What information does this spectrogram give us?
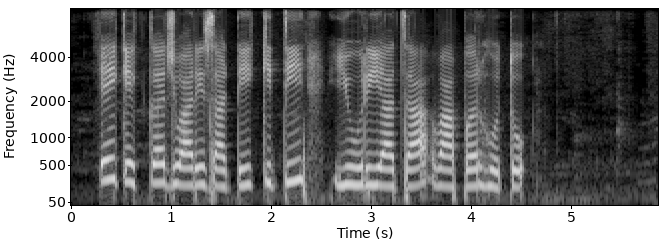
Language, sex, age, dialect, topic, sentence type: Marathi, female, 18-24, Standard Marathi, agriculture, question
